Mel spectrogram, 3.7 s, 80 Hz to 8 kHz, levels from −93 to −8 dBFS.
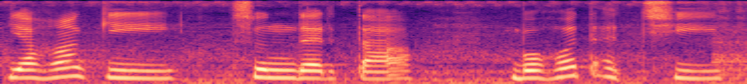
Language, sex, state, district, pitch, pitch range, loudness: Hindi, female, Haryana, Charkhi Dadri, 225 Hz, 215-245 Hz, -16 LUFS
